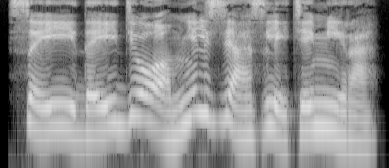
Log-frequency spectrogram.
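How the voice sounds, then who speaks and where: A woman's voice: mid-range voice, expressive, slow pace, dry recording, clean studio sound. A woman reading the lines of an anxious female servant who speaks in broken, pleading phrases. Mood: urgent.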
